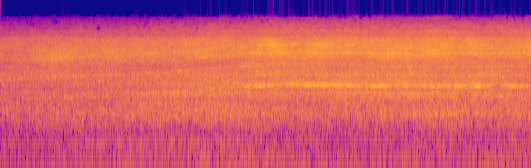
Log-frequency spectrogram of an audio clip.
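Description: A Ryanair passenger jet at Manchester Airport gives a steady, moderately distant engine roar with a faint rising whine, heard alone and building slightly over a few seconds.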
